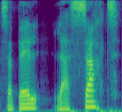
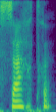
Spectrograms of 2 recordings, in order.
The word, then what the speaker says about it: Sarthe: القسم اسمه سارث وليس سارتر، مثل جان بول سارتر الفيلسوف الفرنسي، لا علاقة له به.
